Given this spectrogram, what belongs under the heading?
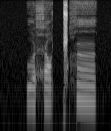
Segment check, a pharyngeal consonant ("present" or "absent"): present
